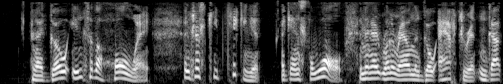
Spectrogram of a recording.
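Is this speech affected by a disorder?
Yes: cleft palate with lisp, mild; congenital cleft palate and cleft lip, could not nurse, infant operations, braces 10 years, therapy with Mrs. Adler; age 39, about 39 years since infant operations; mild residual lisp, sibilant s, voice not especially nasal, childhood consonants formed via sinuses, back of throat.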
